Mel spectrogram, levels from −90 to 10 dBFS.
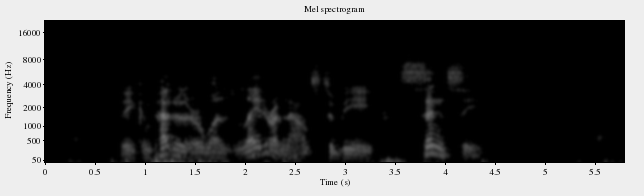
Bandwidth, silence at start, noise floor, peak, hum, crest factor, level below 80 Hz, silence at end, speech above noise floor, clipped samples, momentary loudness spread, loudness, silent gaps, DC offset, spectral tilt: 7.4 kHz; 0.75 s; under -90 dBFS; -34 dBFS; none; 26 dB; -82 dBFS; 1.4 s; over 33 dB; under 0.1%; 13 LU; -57 LUFS; 3.28-3.34 s; under 0.1%; -1.5 dB/octave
